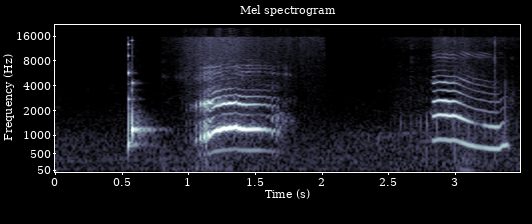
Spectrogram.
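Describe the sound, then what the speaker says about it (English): A cat in the Genshin Impact video game gives a short chirp followed by two clear, drawn-out meows, heard close and alone against a quiet background. "Here, kitty, kitty. That's it, Snowball. Good kitty"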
